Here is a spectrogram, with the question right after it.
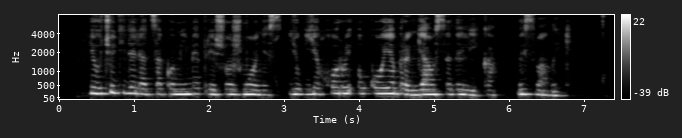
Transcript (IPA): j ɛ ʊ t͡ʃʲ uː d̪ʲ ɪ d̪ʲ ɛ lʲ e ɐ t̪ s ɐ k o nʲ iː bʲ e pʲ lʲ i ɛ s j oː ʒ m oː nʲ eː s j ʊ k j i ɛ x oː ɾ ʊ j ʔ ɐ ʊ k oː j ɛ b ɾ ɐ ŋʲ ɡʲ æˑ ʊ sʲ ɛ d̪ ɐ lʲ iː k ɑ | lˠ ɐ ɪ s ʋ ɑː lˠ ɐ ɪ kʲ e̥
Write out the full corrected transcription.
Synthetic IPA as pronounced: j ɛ ʊ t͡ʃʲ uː d̪ʲ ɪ d̪ʲ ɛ lʲ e ɐ t̪ s ɐ k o mʲ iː bʲ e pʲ ɾʲ i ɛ ʃ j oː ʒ m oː nʲ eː s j ʊ k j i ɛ x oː ɾ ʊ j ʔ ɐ ʊ k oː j ɛ b ɾ ɐ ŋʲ ɡʲ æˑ ʊ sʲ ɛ d̪ ɐ lʲ iː k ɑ | lˠ ɐ ɪ s ʋ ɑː lˠ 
